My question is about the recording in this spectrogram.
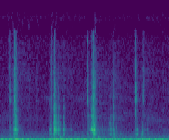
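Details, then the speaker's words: Brand-new idler pulley spun by hand: only light hand ticks and low background hum, no growl or gritty bearing noise, unlike the worn one replaced. "it is absolutely silent you guys can't hear anything other than me spinning it but there's no noise out of the bearing"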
